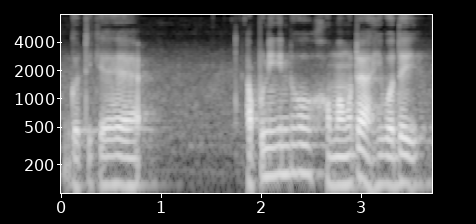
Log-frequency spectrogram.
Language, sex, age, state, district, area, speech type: Assamese, male, 18-30, Assam, Sonitpur, rural, spontaneous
